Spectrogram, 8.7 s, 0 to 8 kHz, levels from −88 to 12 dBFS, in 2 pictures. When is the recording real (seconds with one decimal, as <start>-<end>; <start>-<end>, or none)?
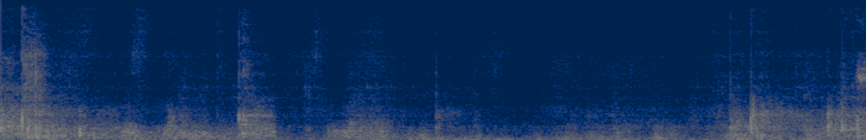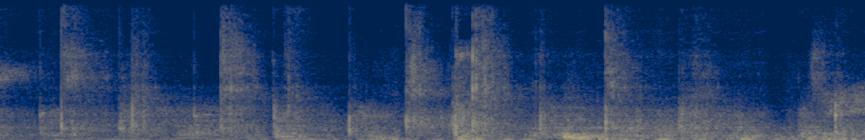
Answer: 6.1-6.8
